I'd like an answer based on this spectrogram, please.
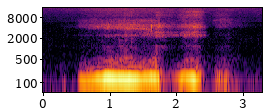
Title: dog snoring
